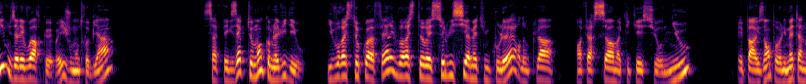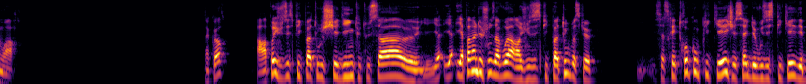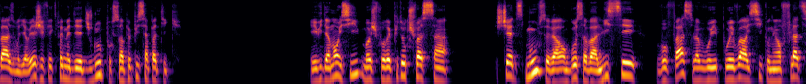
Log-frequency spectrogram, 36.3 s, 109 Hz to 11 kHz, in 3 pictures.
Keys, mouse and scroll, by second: 1.3-6.5 middle drag, 5.0 click, 6.5 click, 9.9 click, 15.8-18.0 middle drag, 16.6-17.1 scroll up 2, 19.8 Tab, 19.8 middle click, 20.5-21.0 scroll up 1, 21.0 a, 22.3 ctrl+r, 25.8 middle click, 27.4 Tab, 27.9 middle click.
